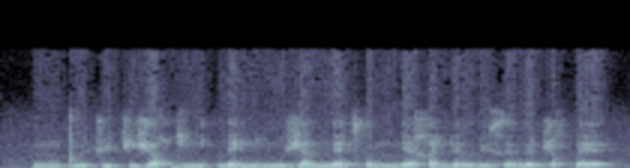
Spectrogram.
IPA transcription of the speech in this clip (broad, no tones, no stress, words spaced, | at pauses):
nːətðut͡ʃy t͡ʃiʒœχɟo ɲetnɛ ɲəɲu ʒanːɛt͡sʼo nːeχaɲœ lːyxə ðœt͡ʃɔχ pɛ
